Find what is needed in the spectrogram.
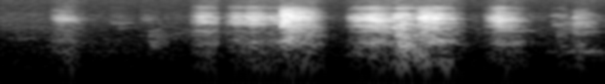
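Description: A whiteboard eraser wiping writing off a whiteboard in several quick rubbing strokes, the loudest in the second half.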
